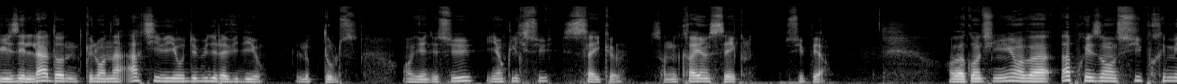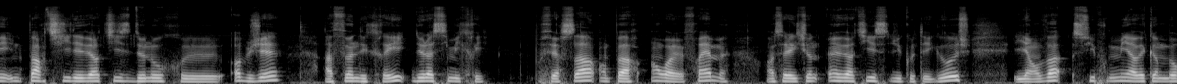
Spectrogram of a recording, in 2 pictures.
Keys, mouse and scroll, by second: 7.7 KP_1, 9.3-9.8 ctrl+scroll down 1, 9.8 shift+scroll up 2, 11.7-13.2 ctrl+scroll down 1, 17.6-18.1 shift+scroll up 1, 18.1 z, 18.2 z, 20.0 right click, 21.6 b, 22.5 b.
